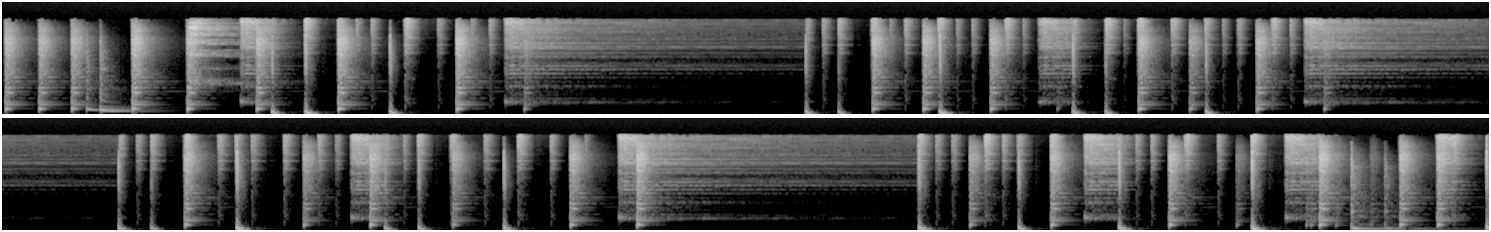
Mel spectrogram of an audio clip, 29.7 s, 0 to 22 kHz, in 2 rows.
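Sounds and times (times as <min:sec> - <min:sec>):
MIDI drums: 0:00.0 - 0:05.4, 0:08.0 - 0:13.3, 0:16.0 - 0:21.5, 0:24.0 - 0:29.7.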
